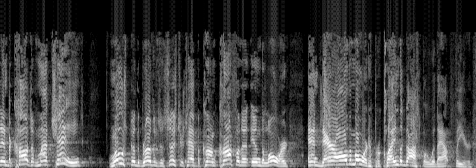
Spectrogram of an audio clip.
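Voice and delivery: rising sermon exhortation; full-force preaching. Acted. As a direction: preach it out with fire.

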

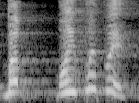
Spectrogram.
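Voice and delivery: high, urgent call to stop; high-pitched mock urgency; excited receptionist. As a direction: imitate her frantic calling back. Retold receptionist calling him back.

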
